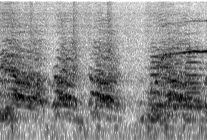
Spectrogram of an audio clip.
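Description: A cheerleading squad shouting a chant together in short, repeated calls. About a second and a half in, a steady high held tone comes in over the voices.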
